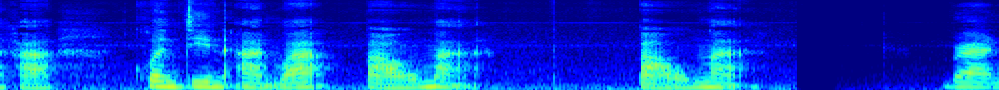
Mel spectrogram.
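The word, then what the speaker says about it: 宝马: มา BMW นะ คะ ควร จีน อ่าน ว่า เป๋า ม่า ม๋า มา แบรนด์ นี้ นะ คะ แบน กาแฟ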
